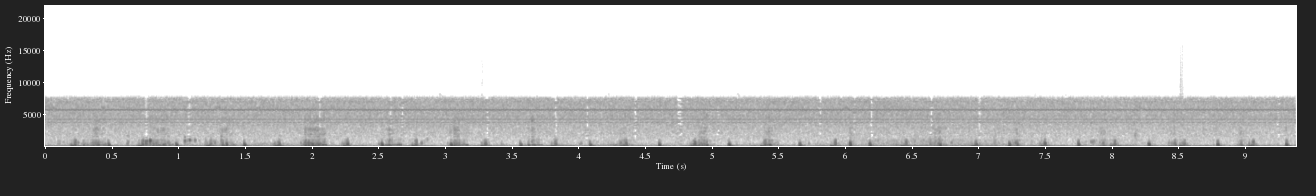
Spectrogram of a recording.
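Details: Own heart sounds recorded through a stethoscope while eating an apple and a cucumber: fast but regular beats at about 115 per minute with chewing noise and a steady hum; normal heart sounds.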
